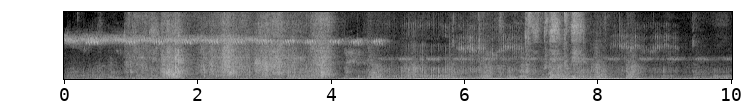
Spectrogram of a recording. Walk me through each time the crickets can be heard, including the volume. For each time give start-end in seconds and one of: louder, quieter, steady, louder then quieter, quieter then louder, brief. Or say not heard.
0.0-10.0 quieter.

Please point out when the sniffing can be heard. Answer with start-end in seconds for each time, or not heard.
0.5-1.6, 6.5-7.8.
